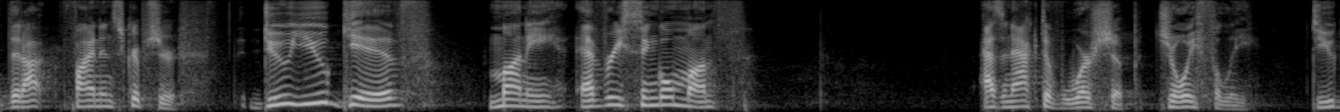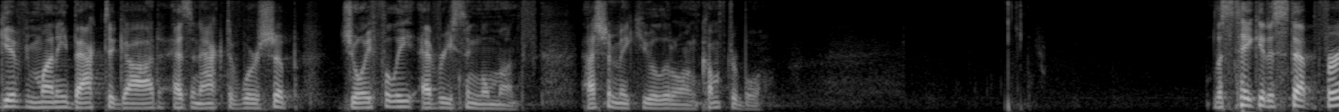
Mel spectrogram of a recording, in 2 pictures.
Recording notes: live from Covenant Church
